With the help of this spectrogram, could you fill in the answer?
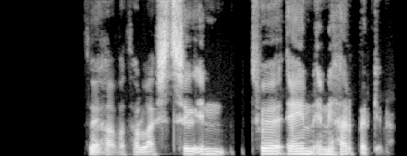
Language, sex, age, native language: Icelandic, male, 30-39, Icelandic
